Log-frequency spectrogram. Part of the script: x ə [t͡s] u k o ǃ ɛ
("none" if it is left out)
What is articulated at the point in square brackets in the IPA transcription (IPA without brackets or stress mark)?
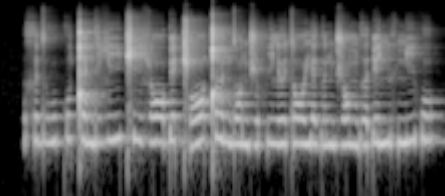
dʱ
